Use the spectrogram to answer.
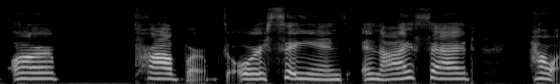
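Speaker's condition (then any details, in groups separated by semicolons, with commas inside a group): Hemiplegic cerebral palsy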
